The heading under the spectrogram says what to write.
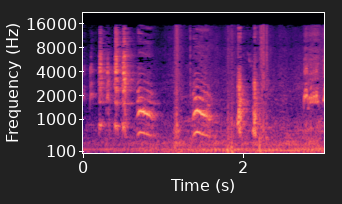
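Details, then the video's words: White-crested laughingthrush calling as a lure for other birds; harsh, nasal downslurred notes and short chattering bursts, irregularly spaced over a low hum. "poksay jambul gacor"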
